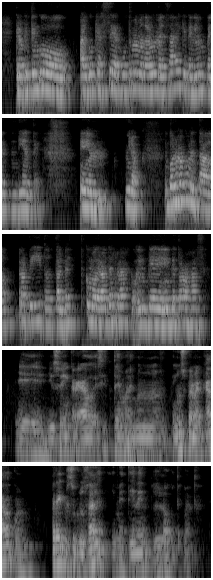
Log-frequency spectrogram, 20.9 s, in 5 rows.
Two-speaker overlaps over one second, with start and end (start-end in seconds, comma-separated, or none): none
